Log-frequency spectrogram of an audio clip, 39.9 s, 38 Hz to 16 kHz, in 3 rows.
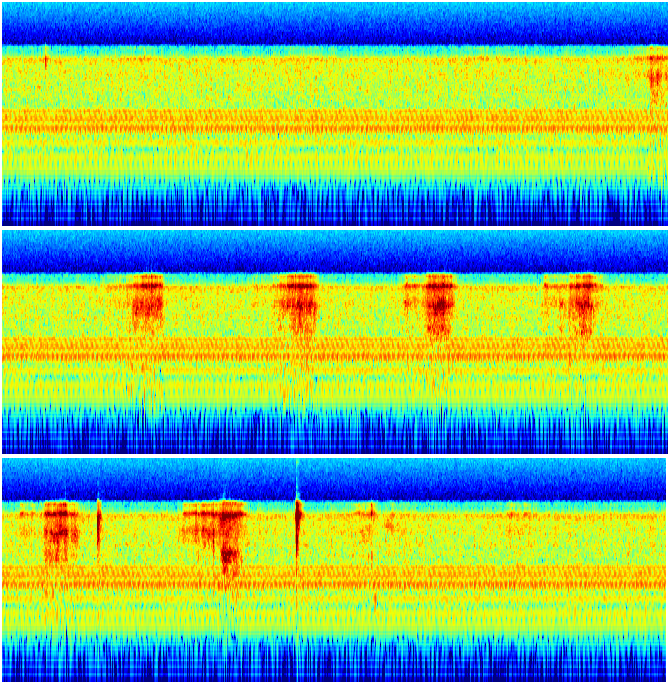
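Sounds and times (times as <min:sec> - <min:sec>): steady electrical hum: 0:00.0 - 0:39.9
person snoring: 0:12.5 - 0:13.5, 0:15.5 - 0:16.6, 0:18.6 - 0:19.7, 0:21.3 - 0:22.4, 0:24.1 - 0:25.4, 0:27.0 - 0:28.3, 0:30.2 - 0:31.6.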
